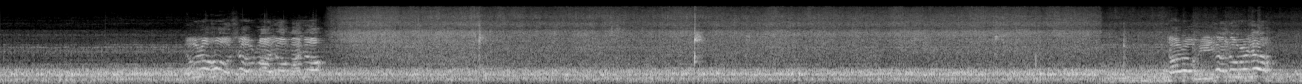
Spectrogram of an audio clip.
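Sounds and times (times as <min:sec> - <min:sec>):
chilies sizzling in hot oil: 0:03.3 - 0:11.4.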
